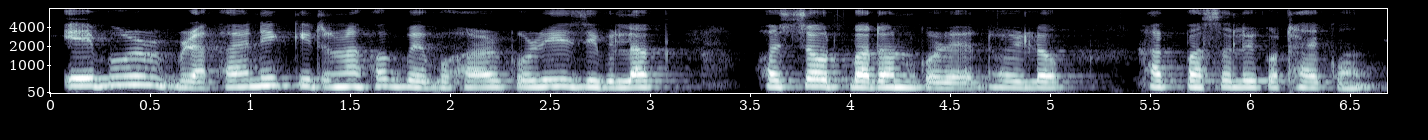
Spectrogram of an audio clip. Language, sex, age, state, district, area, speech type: Assamese, female, 60+, Assam, Charaideo, urban, spontaneous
